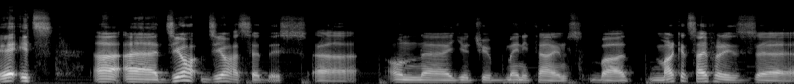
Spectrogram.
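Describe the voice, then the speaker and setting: At a very slow pace and with a non-native accent, a man speaks in a fairly low pitch with ordinary pitch variation against a quiet background. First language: not English. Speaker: podcast co-host, crypto trader. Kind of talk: casual chat. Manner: halting.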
